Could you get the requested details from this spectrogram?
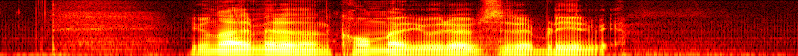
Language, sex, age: Norwegian, male, 37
